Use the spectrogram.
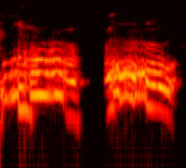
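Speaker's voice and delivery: loud, high growl; growling dog. Acted. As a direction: growl at the fleeing cats.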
